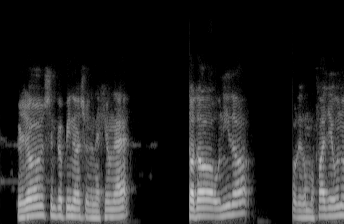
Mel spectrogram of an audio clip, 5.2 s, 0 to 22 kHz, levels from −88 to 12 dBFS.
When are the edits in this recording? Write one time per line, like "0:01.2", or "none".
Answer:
none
